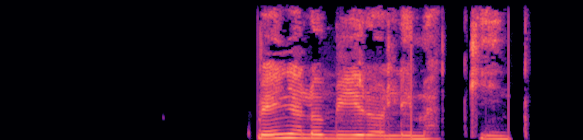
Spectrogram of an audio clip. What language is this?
Luo (Kenya and Tanzania)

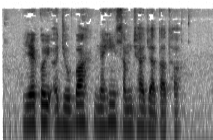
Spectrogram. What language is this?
Urdu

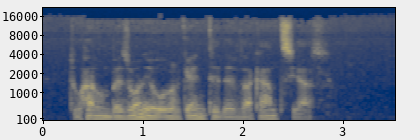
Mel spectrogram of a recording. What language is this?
Interlingua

